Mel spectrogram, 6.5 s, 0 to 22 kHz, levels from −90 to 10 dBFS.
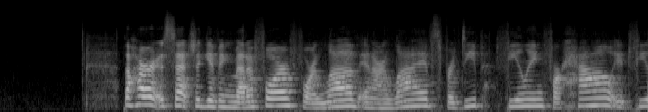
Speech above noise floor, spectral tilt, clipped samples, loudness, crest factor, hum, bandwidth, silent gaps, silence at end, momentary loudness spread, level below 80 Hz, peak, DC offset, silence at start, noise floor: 51 dB; -6.5 dB/octave; under 0.1%; -27 LUFS; 20 dB; none; 10.5 kHz; none; 0 s; 11 LU; -68 dBFS; -8 dBFS; under 0.1%; 1.25 s; -77 dBFS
